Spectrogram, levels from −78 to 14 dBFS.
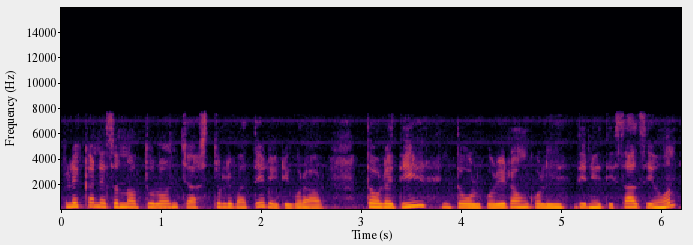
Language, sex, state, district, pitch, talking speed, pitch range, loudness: Chakma, female, Tripura, Unakoti, 235 Hz, 145 wpm, 215-255 Hz, -14 LUFS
